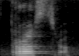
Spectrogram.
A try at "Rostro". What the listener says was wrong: You gotta roll the R's.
